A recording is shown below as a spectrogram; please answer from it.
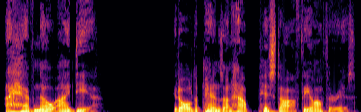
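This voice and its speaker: A man's voice: fairly low pitch, animated, normal speed, no echo, clean studio sound, voice pushed up. A man voicing a crude, insolent computer systems chief in an audiobook, brash and sardonic, spitting out his words. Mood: exasperated. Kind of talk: audiobook character dialogue.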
